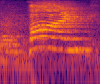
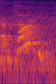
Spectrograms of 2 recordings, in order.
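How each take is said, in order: First: High, firm retort; testy, raised-pitch assurance; insistent. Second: Soft, rising brush-off; breezy little assurance; light reassurance. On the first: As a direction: push back hard on FINE. Irritated at being asked twice. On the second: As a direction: say it lightly and quietly, lifting at the end. Brushing off the first question. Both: Retold or imitated.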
